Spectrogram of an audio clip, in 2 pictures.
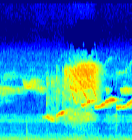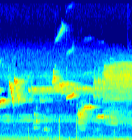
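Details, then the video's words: Sunda robin cetrekan song, a chattering lure for thrushes: swooping high whistles and a bright rising sweep, followed by quieter scattered notes and faint ticks. "tledekan gunung gacor cetrekan cocok buat mancing segala jenis anis"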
